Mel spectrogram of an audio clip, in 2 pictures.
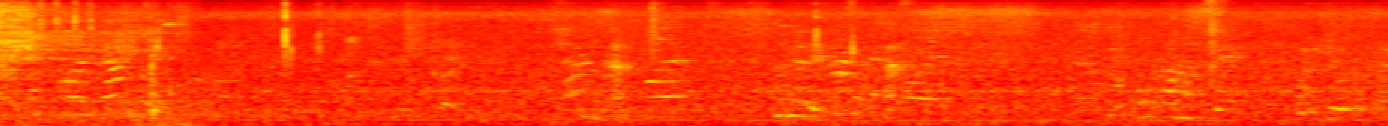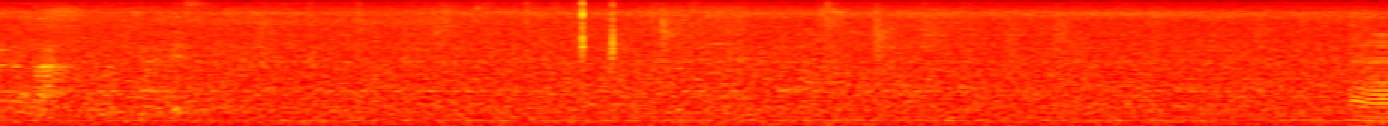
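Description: A stopped train hums steadily beside a platform.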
